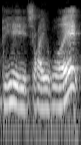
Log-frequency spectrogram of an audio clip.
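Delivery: low, soft, offhand "bitch"; casual disbelief. Retold or imitated. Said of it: "So I was like".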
